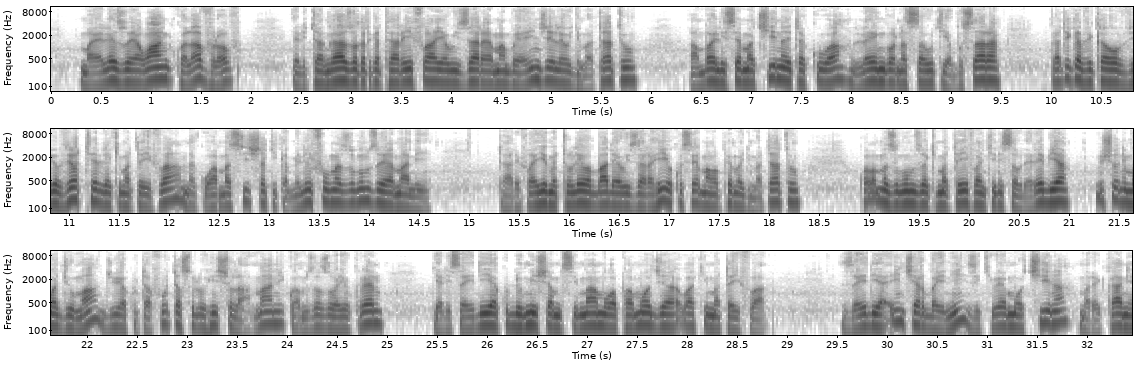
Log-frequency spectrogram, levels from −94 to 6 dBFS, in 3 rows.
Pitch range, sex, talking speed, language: 120-140 Hz, male, 150 wpm, Swahili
